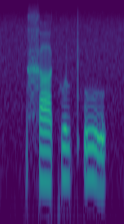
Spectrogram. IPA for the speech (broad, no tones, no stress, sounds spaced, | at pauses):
x a k u l pʼ u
